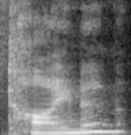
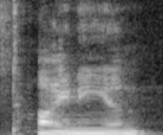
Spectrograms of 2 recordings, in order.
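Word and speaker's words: Tynion: but now I don't I think it's tinan yeah because that's why his newsletter is called tiny onion tiny onion yeah I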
